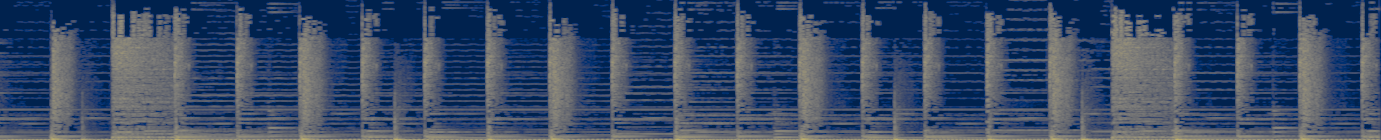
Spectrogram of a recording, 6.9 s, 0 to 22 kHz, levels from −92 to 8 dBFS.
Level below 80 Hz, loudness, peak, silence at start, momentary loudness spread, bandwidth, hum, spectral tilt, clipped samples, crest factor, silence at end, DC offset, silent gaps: -30 dBFS; -27 LUFS; -6 dBFS; 0 s; 5 LU; over 20 kHz; none; -4 dB/octave; under 0.1%; 20 dB; 0 s; under 0.1%; none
